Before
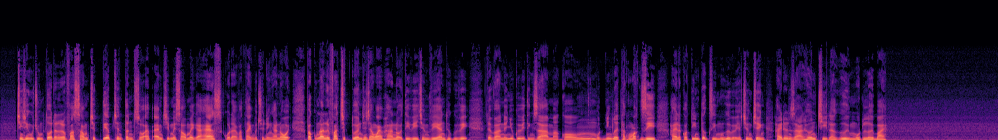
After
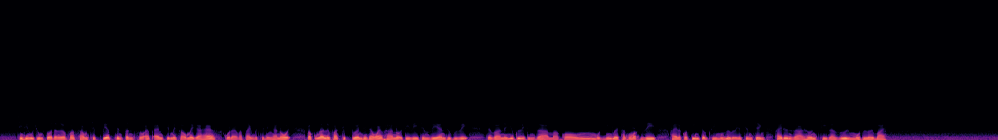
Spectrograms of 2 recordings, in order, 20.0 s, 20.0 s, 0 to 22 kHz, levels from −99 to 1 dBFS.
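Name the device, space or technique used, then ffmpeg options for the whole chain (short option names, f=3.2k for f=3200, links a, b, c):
under water: -af "lowpass=f=650:w=0.5412,lowpass=f=650:w=1.3066,equalizer=f=340:t=o:w=0.41:g=11,volume=-6.5dB"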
